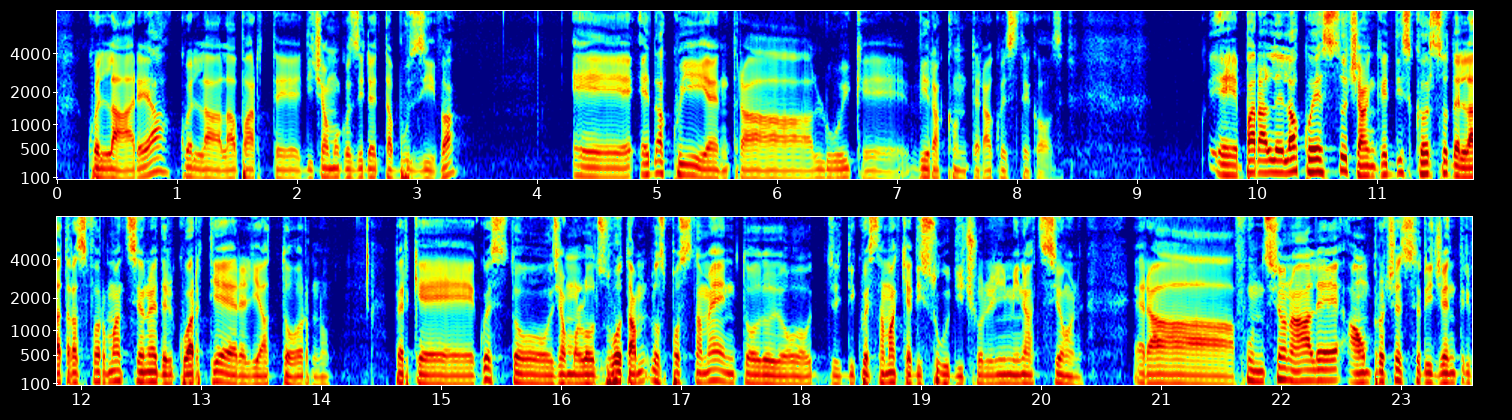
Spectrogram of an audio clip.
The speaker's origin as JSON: {"language": "Italian", "town": "Turin", "region": "Piedmont", "country": "Italy", "said": "io faccio solo il facilitatore in quanto torinese ex di Aurora"}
